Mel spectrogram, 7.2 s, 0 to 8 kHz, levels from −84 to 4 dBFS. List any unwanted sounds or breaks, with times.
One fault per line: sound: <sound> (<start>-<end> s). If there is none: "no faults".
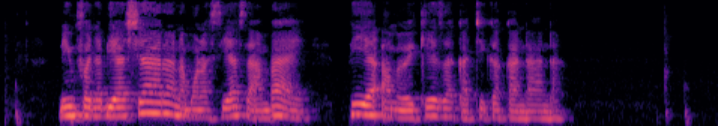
no faults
